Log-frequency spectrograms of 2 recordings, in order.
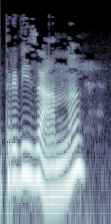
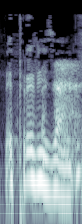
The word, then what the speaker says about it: Trevisan: Ecco, io dico Trevisan come dicono i milanesi, ma è Trevisan? – È giusto, ecco, Trevisan. Ecco, perché sì. ho sentito l'accento veneto e quindi adesso mi correggo immediatamente, quindi Trevisan.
